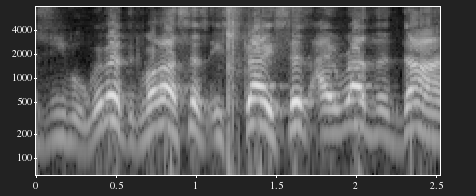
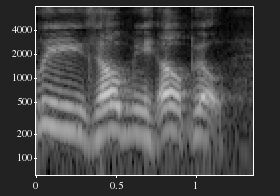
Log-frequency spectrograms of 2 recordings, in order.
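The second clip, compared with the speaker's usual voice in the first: put-on sobbing, crying voice, quieter; 8 dB quieter than usual. Retelling a story of a man praying by the ark: imitating someone crying. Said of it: "all the tears".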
